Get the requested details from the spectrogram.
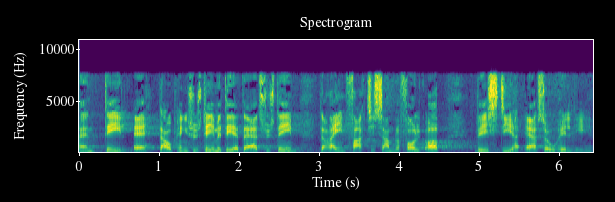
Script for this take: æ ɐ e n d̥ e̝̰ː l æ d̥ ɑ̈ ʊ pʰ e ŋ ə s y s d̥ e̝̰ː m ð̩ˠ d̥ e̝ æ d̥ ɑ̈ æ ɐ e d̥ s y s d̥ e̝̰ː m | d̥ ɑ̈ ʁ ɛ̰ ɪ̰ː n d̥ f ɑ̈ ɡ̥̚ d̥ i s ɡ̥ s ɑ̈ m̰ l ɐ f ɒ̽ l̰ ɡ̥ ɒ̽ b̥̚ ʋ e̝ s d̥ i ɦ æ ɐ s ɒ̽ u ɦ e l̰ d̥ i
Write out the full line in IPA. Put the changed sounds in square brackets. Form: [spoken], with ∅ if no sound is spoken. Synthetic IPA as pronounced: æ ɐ e n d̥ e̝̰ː l æ d̥ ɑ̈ ʊ pʰ e ŋ ə s y s d̥ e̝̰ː m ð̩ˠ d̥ e̝ æ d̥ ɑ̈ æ ɐ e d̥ s y s d̥ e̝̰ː m | d̥ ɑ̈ ʁ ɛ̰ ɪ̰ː n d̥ f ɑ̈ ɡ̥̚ d̥ i s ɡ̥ s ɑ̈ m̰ l ɐ f ɒ̽ l̰ ɡ̥ ɒ̽ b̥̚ ʋ e̝ s d̥ i [∅] æ ɐ s ɒ̽ u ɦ e l̰ d̥ i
